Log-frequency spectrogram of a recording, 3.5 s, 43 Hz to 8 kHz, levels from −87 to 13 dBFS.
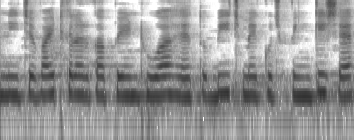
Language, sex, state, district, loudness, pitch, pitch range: Hindi, female, Uttar Pradesh, Shamli, -16 LUFS, 230 Hz, 225-235 Hz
